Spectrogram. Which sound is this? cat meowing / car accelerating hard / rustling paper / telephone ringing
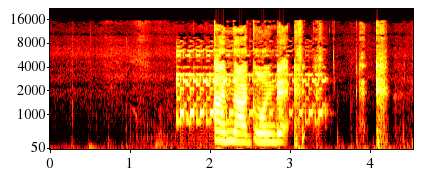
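telephone ringing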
